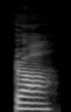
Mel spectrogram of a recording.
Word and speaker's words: 라: Attention sur la romanisation, c'est un R, mais ils n'ont pas le son R comme nous et ça se rapproche plus d'un L. 라, Ha.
